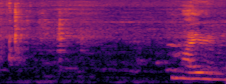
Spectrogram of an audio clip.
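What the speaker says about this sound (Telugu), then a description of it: "పువ్వు స్టార్ పువ్వు సగం వేసిన నాలుగు లవంగాలు ఇవన్నీ వేయించుకున్నాం" Whole spices, shahjeera, a thin piece of cinnamon, half a star anise and four cloves, fry in a pan with a soft sizzle and occasional stirring scrapes, while a voice talks and hums over it.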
